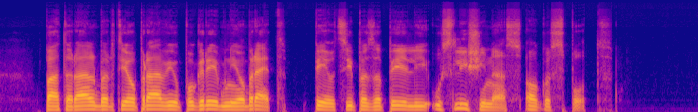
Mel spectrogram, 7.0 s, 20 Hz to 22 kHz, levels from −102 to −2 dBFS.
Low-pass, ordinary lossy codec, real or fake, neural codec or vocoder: 19.8 kHz; Opus, 24 kbps; real; none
